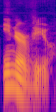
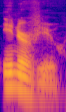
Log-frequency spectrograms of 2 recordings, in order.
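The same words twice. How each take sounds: First: The t after the n is dropped. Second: The same.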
